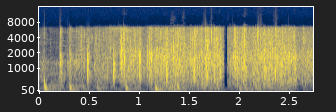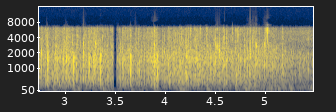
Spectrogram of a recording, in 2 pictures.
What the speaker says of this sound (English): I want to give a special clap to them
